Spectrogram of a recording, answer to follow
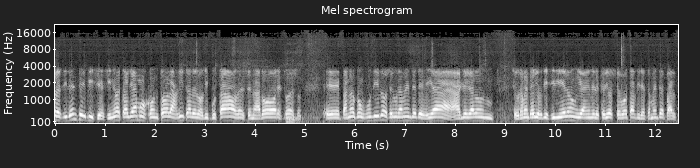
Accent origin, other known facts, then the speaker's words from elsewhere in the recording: Bolivia; para rescatar muchas cosas, por ejemplo, en este caso nuestra dignidad y nuestra identidad como bolivianos.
